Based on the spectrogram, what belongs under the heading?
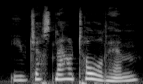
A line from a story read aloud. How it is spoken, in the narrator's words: asked Harry, lowering his voice, in confusion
